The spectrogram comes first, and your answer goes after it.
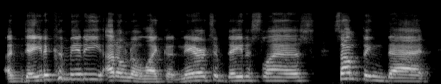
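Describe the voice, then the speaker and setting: Over a video call, a man with a big, high-pitched, slightly bright voice counsels a council as their invited expert. His intonation is lively and his pace moderate, and he argues emphatically, often closing with "right?" and frequently starting sentences over.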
